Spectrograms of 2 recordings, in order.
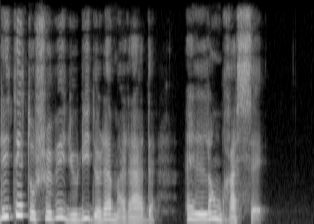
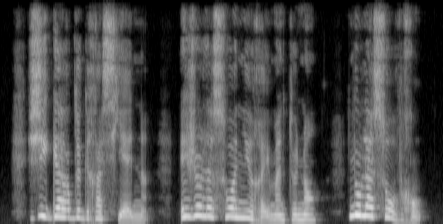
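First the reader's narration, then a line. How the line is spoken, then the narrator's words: Exclaimed. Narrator (French): s'écria-t-elle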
